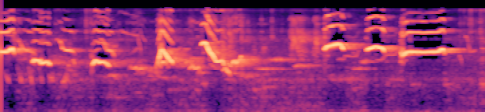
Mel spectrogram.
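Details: Oriental magpie-robin song for triggering other birds to sing: spaced clear whistled notes, some falling, a sharp rising and falling slur mid-phrase, then steady level whistles.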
